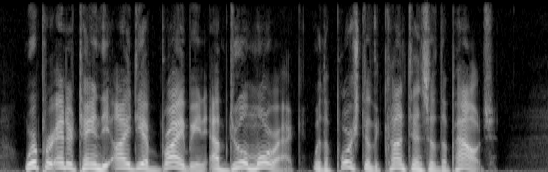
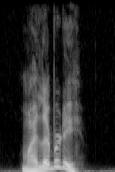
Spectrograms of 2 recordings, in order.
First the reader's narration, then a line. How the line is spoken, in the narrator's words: replied Werper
